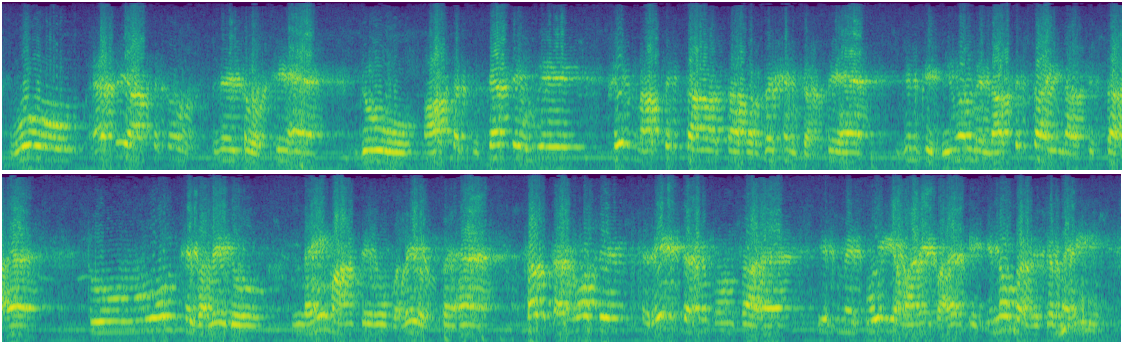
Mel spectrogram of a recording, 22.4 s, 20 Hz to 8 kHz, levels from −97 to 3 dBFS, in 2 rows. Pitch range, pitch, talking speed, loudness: 175-225 Hz, 200 Hz, 135 wpm, -10 LUFS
